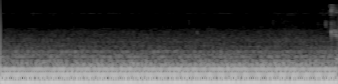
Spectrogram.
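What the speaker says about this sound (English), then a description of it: "You can hear the reefer in the background." A truck trailer's reefer refrigeration unit runs steadily at a distance, a constant low droning rumble with a faint hum that holds unchanged throughout.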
